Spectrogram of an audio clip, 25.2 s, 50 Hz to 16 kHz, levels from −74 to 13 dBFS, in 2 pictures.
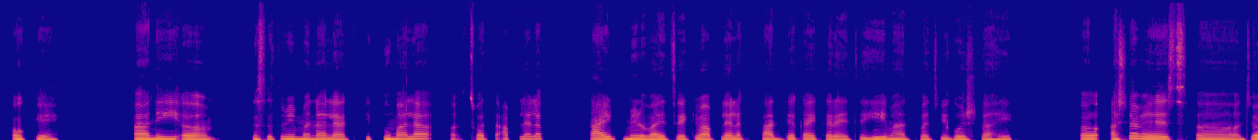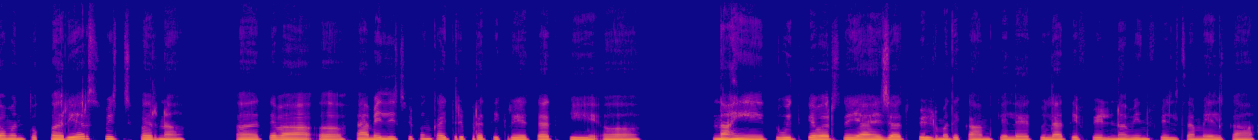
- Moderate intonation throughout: No, narrow, 2.1 semitones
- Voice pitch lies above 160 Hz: Yes, medium, 185 Hz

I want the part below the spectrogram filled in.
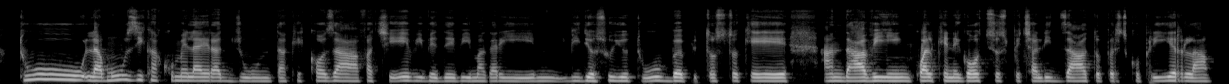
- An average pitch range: No, narrow, 1.4 semitones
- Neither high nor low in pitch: Yes, medium, 165 Hz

